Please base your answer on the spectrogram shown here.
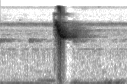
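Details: Female chestnut-bellied seed finch uttering a single sharp chip that drops quickly in pitch and trails off briefly, over a faint steady high whine.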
